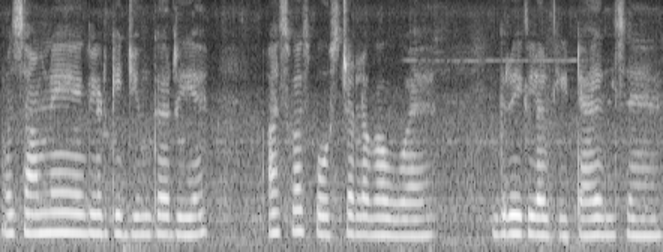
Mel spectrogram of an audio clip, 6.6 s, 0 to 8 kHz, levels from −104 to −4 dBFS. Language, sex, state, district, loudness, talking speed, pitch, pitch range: Hindi, female, Bihar, West Champaran, -14 LUFS, 170 wpm, 215 Hz, 205-230 Hz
